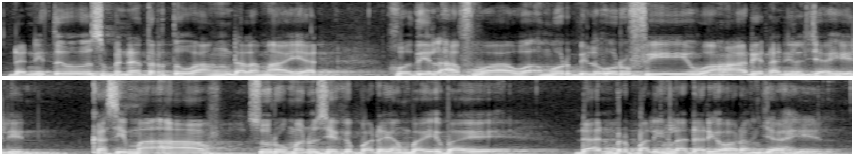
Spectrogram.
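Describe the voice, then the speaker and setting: A man preaching a study sermon to women in a mosque, chatty and lively, asking his listeners questions and joking with them. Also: mid-range voice, creaky. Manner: conversational, asks the audience questions; lively, jokes and laughs with the audience. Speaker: Islamic preacher. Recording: reverberant mosque hall.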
